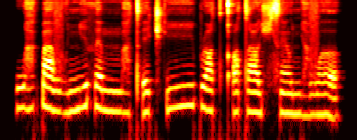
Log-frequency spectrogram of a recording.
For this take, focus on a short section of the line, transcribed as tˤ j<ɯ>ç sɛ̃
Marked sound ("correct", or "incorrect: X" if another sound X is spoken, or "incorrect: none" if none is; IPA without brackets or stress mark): correct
